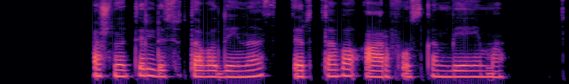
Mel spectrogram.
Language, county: Lithuanian, Klaipėda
